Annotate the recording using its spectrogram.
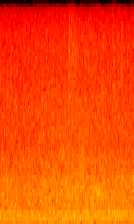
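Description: Steady rush of flowing hot spring water among rocks.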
